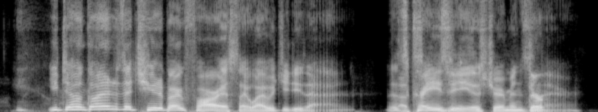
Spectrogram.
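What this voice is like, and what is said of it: Southern California college girl accent. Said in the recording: “There were like half a dozen women who sounded exactly like that in my undergraduate classes ... I went to college in Southern California ... This was the common accent”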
